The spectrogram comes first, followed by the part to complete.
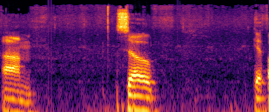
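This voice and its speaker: A man speaks with vocal fry. There is audible room echo. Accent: American. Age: 30s. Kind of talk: informal talk to a group. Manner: hesitant, many fillers.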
